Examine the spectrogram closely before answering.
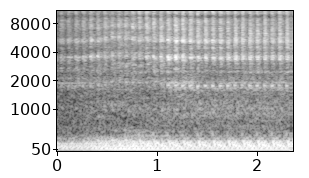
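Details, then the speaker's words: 2008 BMW E60 550i V8 automatic after a transmission swap replacing a blown transmission, shifted from park to drive: even, steady low hum with a regular pulse and no clunk, slip or whine. It engages and drives cleanly; a park-not-engaged warning appeared. "And it's driving. All right, so I'm gonna cycle through the gears real quick just to warm up the transmission and then put everything back together and test drive it."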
